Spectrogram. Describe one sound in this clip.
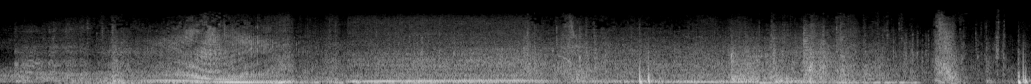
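A vehicle engine rumbles and drones as it drives.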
